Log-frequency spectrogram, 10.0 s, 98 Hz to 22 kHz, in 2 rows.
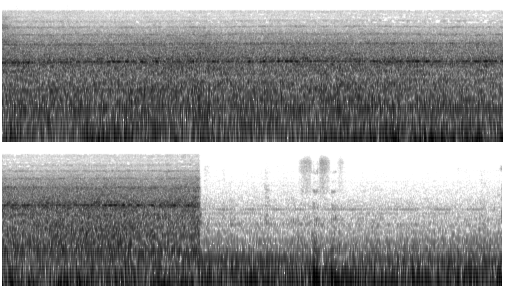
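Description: iniBuilds A300-600R jet engines spooling in the MSFS flight simulator, a loud steady broadband roar with whining tones that holds for seven seconds, then drops to a muffled, quieter cockpit-interior hum.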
